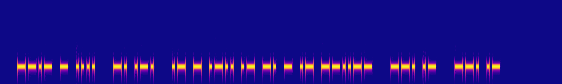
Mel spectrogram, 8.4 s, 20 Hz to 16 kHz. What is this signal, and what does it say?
Morse code, heard as a keyed tone, about 32 wpm, 700 Hz. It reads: QTH NR ATLANTA, GA GA
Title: K1USN SST QSO Practice 30wpm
